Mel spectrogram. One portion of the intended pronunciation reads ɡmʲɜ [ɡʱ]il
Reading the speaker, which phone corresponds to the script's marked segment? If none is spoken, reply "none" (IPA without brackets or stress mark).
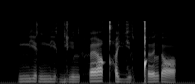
ɡ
